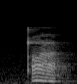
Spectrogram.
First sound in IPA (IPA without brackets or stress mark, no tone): qʼ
